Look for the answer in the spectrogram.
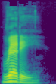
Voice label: "ready", oxford

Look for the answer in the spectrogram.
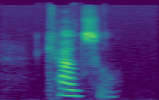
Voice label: "counsel", us

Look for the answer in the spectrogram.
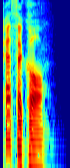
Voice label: "ethical", oxford

